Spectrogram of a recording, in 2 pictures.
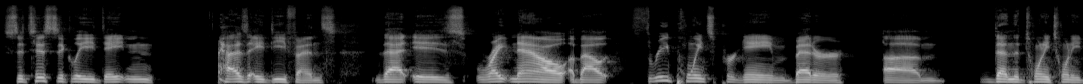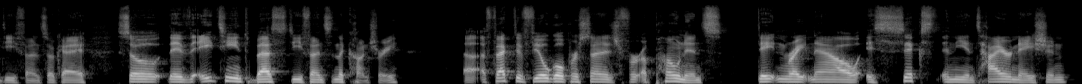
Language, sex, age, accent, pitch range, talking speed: English, male, 20-39, American, 110-140 Hz, 130 wpm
